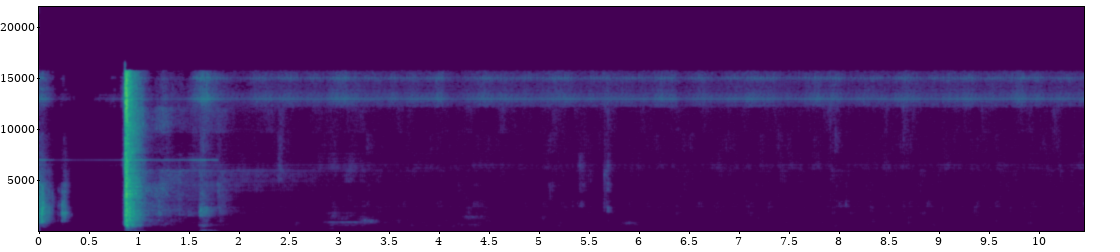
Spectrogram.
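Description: A match struck on a matchbox about a second in: one sharp scrape that flares into a short hiss as it catches and dies away within a second, after a small scratch at the very start.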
